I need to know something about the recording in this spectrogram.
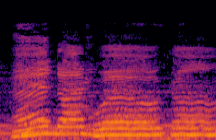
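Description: A worship band of acoustic guitar, bass, drums and keyboard accompanying a man singing a hymn, his voice sliding up into a long held note over sustained chords.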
